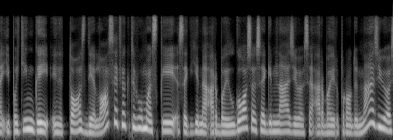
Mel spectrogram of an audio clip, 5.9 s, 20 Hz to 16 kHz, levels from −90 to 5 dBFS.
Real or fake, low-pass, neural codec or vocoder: fake; 10.8 kHz; codec, 24 kHz, 0.9 kbps, WavTokenizer, large speech release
